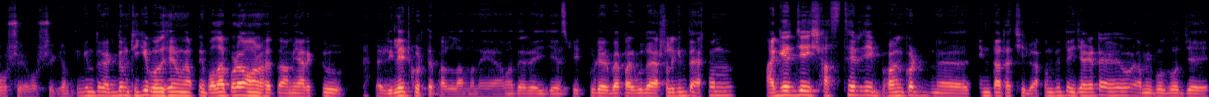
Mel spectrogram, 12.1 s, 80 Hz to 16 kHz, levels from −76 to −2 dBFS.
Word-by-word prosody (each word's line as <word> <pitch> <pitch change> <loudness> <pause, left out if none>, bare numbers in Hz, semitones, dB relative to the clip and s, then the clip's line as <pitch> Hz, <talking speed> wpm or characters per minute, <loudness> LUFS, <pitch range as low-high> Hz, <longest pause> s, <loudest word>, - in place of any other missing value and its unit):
অবশ্যই, 115 -4 -9
অবশ্যই। 100 +2 -13
আপনি 115 +2 -11
কিন্তু 145 +1 -1
একদম 150 +3 0
ঠিকই 160 +4 +1
বলেছেন। 140 +1 +5
এবং 140 - +3
আপনি 140 - -6
বলার 140 +2 +6
পরেও 150 0 +7
আমার 135 -1 +6
হয়তো 125 0 0
আমি 120 - -3
আরেকটু 120 +3 -3 0.6
রিলেট 140 +5 +5
করতে 130 - -2
পারলাম। 100 0 -5
মানে 100 0 -13 0.2
আমাদের 110 +1 -5
এইযে 110 0 -6
স্ট্রিট 110 +2 -11
ফুডের 125 -2 +2
ব্যাপারগুলা, 120 +1 +2
আসলে 135 -1 -2
কিন্তু 140 - -1
এখন 155 +4 -4 0.5
আগের 155 +4 +6
যে 165 - +8
স্বাস্থ্যের 140 +4 0
যেই 155 -2 0
ভয়ংকর 140 +3 +2 0.3
আ - - -1 0.3
চিন্তাটা 135 -2 -1
ছিল, 125 - -6
এখন 135 - -7
কিন্তু 145 +1 -5
এই 135 - -3
জায়গাটা 135 +3 0
আ - - -2 0.2
আমি 125 0 -2
বলব 120 -1 -3 0.2
যে 115 - +1
130 Hz, 215 wpm, -23 LUFS, 115-140 Hz, 0.6 s, যে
